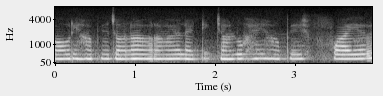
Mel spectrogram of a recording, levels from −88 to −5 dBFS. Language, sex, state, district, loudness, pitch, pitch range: Hindi, female, Maharashtra, Gondia, -14 LUFS, 235 Hz, 230-235 Hz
